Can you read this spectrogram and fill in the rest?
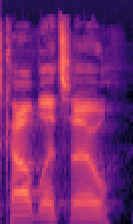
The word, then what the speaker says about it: Kyle Bledsoe: My name's Kyle Bledsoe.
